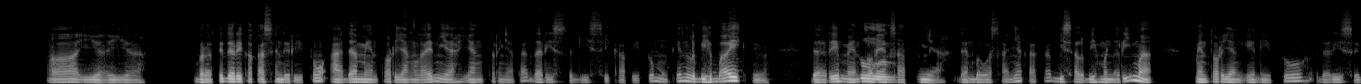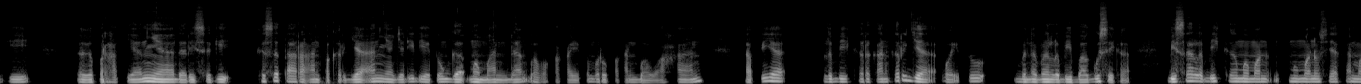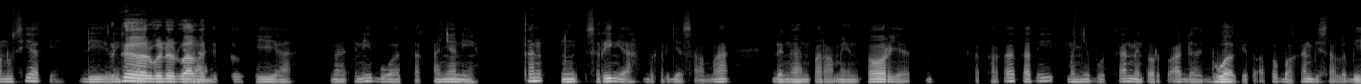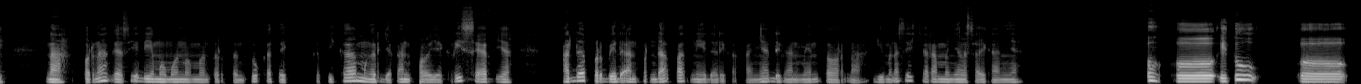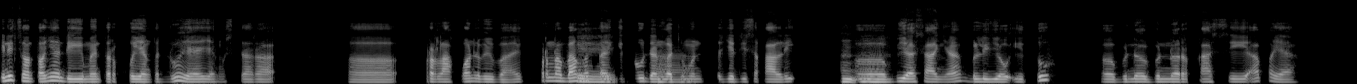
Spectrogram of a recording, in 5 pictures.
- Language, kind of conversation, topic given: Indonesian, podcast, Siapa mentor yang paling berpengaruh dalam kariermu, dan mengapa?
- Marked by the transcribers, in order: none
